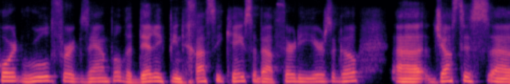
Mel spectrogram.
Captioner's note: hebrew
